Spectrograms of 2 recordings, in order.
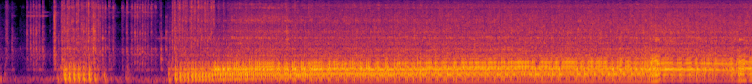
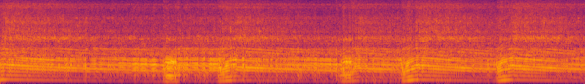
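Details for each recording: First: Two-stroke chainsaw started after a few pulls: buzzy, slightly uneven idle that hunts a little and sounds like an air leak, but the trigger was being held in to make it idle; erratic idle. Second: Chainsaw cutting wood: strong high scream dipping and recovering about once a second as it bites; cuts cleanly and holds revs.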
